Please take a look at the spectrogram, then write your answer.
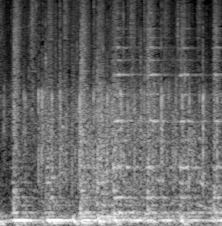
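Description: A crowd claps steadily for a few seconds, applauding a child volunteer who has come up from the audience, a dense and fairly loud patter of many hands with a low hum running underneath and no voices standing out.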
